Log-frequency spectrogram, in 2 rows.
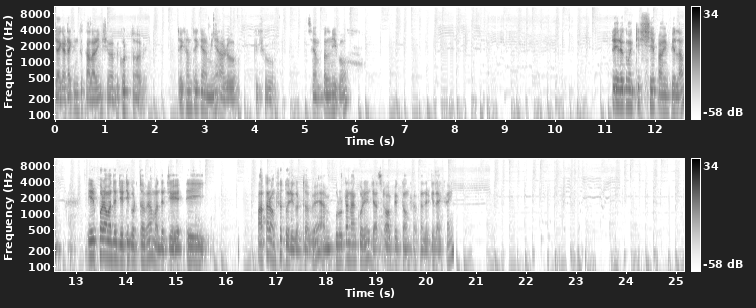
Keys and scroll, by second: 0.8 a, 3.2 v, 4.7 i, 6.0-10.4 typing, 21.3 ctrl+c, 21.4 ctrl+f, 21.6 ctrl+z, 21.8 ctrl+c, 22.2 ctrl+f.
